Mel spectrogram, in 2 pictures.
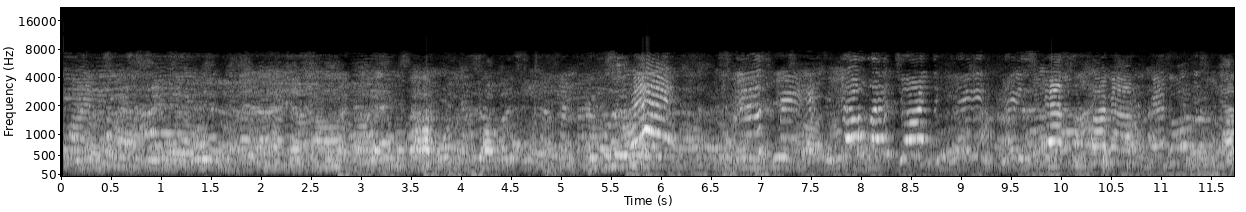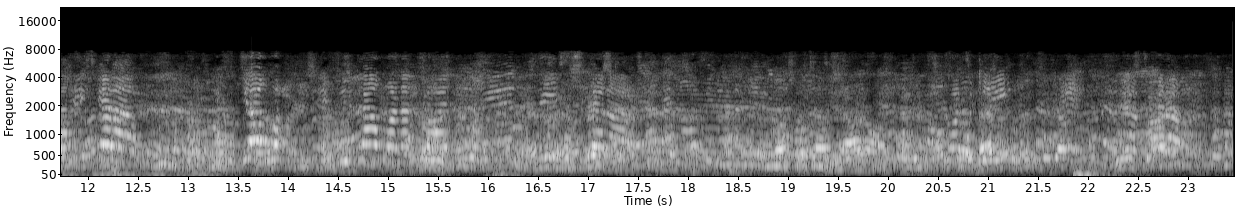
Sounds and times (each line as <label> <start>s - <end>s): drunken crowd 0.0s - 23.4s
